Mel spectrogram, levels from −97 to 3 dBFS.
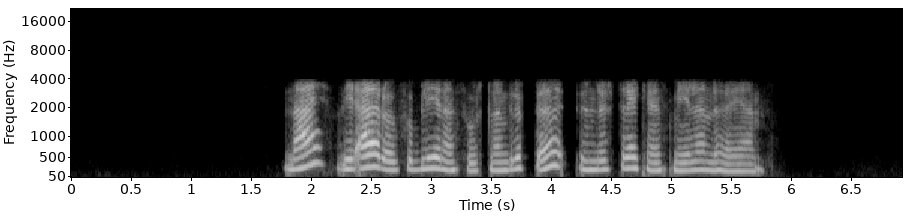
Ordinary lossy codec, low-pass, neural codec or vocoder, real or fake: Opus, 16 kbps; 3.6 kHz; codec, 16 kHz, 16 kbps, FreqCodec, smaller model; fake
